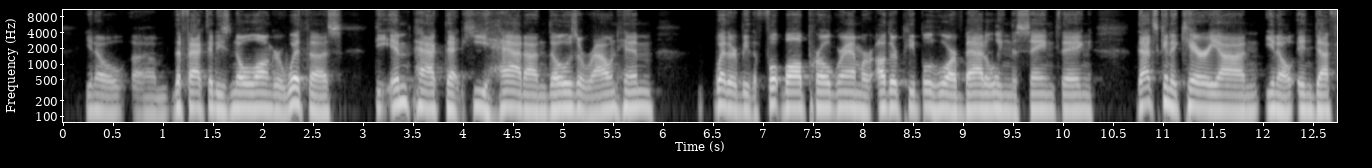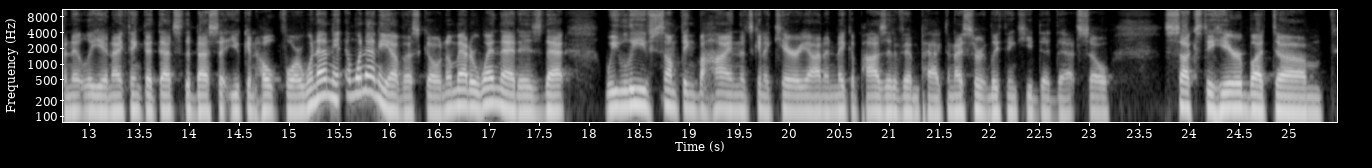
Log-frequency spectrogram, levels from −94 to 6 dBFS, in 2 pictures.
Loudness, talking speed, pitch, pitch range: -18 LUFS, 225 wpm, 135 Hz, 125-145 Hz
